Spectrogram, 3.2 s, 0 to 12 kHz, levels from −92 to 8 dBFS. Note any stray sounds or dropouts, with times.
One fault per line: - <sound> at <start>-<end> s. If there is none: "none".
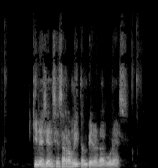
none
